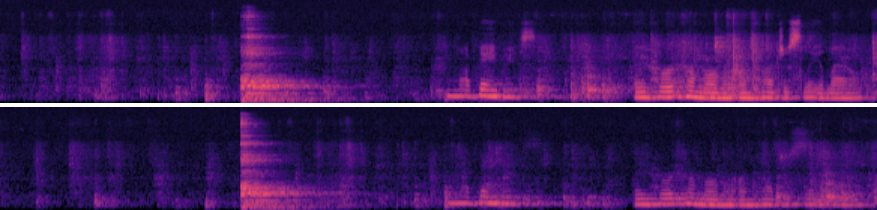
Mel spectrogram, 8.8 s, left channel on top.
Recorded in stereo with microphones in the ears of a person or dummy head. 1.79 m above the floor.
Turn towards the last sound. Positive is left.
turn(degrees=70)  # may be behind; listen again after turning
